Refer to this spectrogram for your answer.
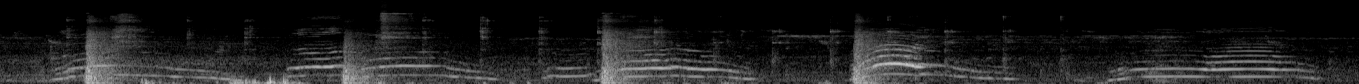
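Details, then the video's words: Orange and white domestic cat calling in loud, arched meows roughly every two to three seconds, one rising sharply to a strained peak, with thumps and clicks between calls. "Cat funny sounds"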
